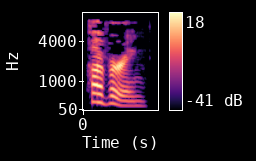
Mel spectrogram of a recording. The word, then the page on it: hovering: British English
